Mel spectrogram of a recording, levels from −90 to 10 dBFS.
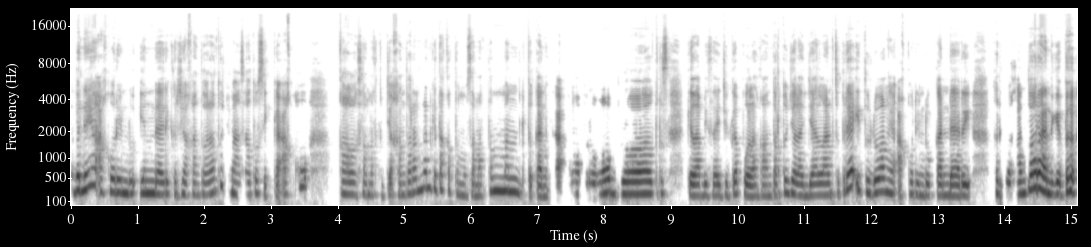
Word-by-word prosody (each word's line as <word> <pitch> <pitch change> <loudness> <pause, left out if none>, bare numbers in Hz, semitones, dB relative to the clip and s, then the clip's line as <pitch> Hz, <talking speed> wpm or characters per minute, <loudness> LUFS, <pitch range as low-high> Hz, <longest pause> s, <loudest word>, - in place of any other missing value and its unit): Sebenarnya 275 +2 +6
yang - - -6
aku 245 +1 -4
rinduin 225 0 +1
dari 210 0 0
kerja 210 0 -5
kantoran 205 +2 -6
tuh 360 - -3
cuma 230 -3 -4
1 210 +2 -9
sih - - -8
Kak, - - -5
aku 335 - -11 0.6
kalau 210 -1 -4
selama 205 -1 -10
kerja 180 -3 -7
kantoran 215 +5 -5
kan 320 - -2
kita 295 - -3
ketemu 215 -7 -9
sama 190 -1 -7
temen 265 0 +3 0.2
gitu - - -8
kan 180 -1 +1
Kak, - - -3
ngobrol-ngobrol 215 +1 +3
terus 225 -1 -8 0.3
kita 190 -1 +3
bisa 190 0 -6 0.2
juga 195 +2 -2
pulang 185 -2 +1
kantor 185 0 -7
tuh 230 - +1
jalan-jalan. 195 0 -1
Sebenarnya 280 +10 +4
itu 245 -3 -4
doang 245 +1 +3
yang 220 - -5
aku 215 - -14
rindukan 190 -1 -3
dari 185 +1 +2 0.4
kerja 215 -2 -2
kantoran 280 +5 +8
gitu, 210 +3 +6
215 Hz, 175 wpm, -25 LUFS, 200-240 Hz, 0.6 s, kantoran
